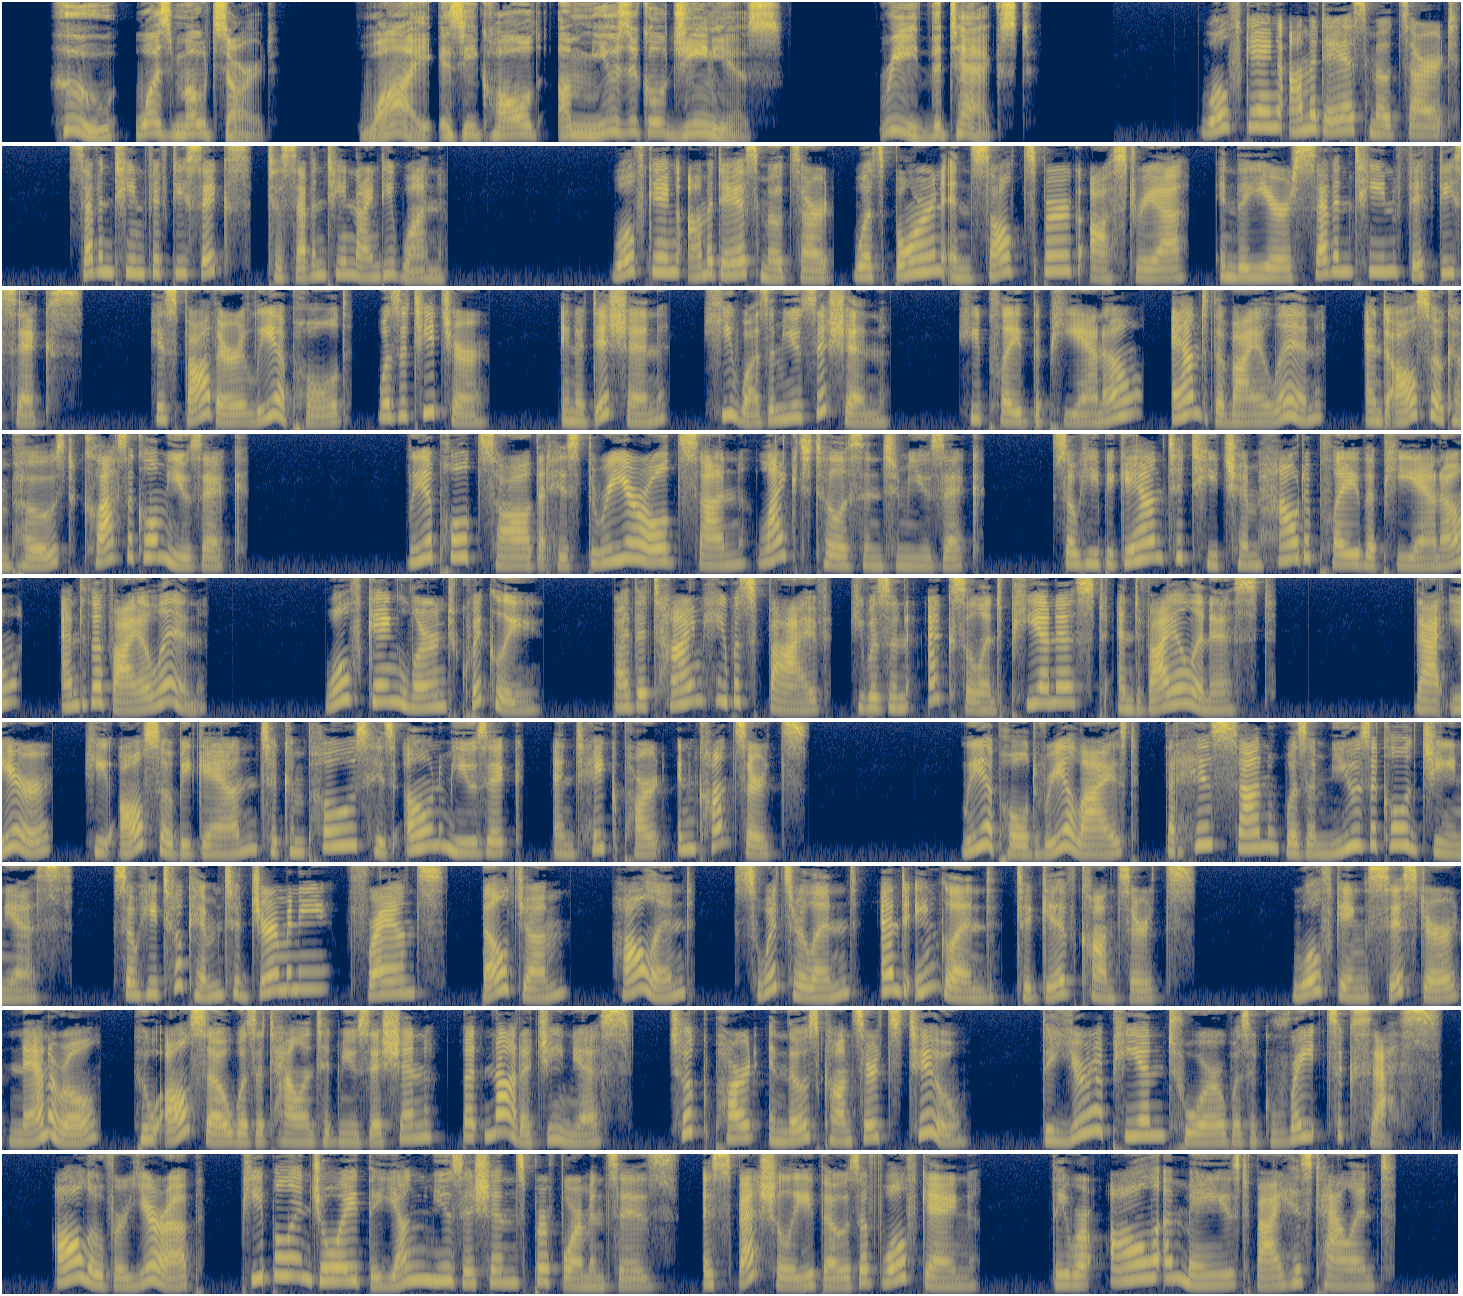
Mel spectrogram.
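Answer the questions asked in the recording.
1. An Austrian musician and composer, born in Salzburg in 1756
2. By age five he was an excellent pianist and violinist and began composing his own music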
